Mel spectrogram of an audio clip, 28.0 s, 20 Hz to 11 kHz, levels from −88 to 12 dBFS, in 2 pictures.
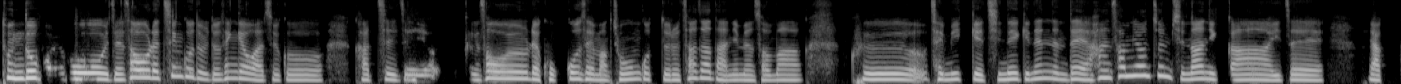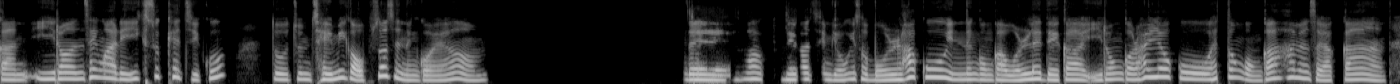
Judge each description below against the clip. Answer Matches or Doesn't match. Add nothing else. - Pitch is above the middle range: Matches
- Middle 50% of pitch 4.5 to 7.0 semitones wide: Doesn't match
